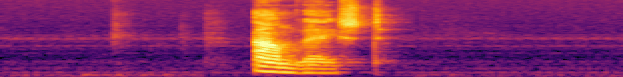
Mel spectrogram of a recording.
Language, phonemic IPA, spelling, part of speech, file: Dutch, /ˈaɱwɛist/, aanwijst, verb, Nl-aanwijst.ogg
- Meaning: second/third-person singular dependent-clause present indicative of aanwijzen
